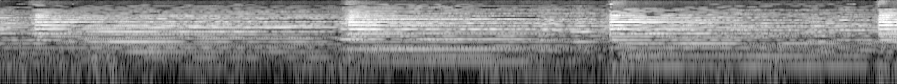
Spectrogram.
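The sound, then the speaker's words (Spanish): A church bell rings the hour with three resonant strikes about two seconds apart, each clang blooming into a rich, humming sustain that overlaps the next, loud, with no voices. “La campana nos marca el comienzo de una nueva hora.”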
